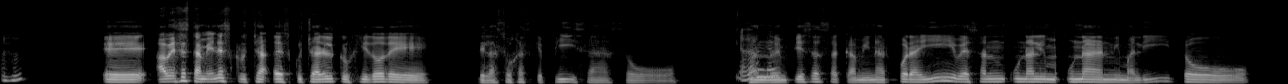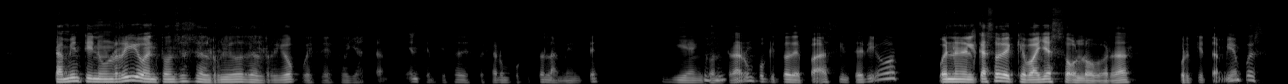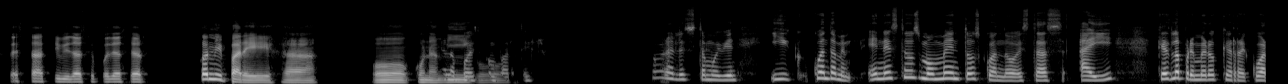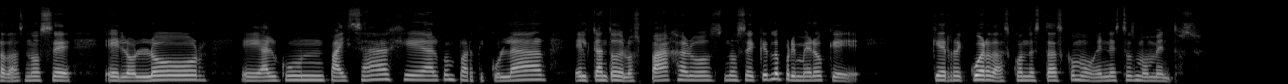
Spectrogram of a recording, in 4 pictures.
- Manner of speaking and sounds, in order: "escuchar-" said as "escruchar"; laughing while speaking: "solo"
- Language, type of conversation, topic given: Spanish, podcast, ¿Qué momento en la naturaleza te dio paz interior?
